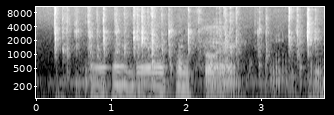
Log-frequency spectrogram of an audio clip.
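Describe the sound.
Rapid clicking of keys on a computer keyboard, a steady burst of typing as someone fills out a title read, with a faint voice murmuring underneath for part of it.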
